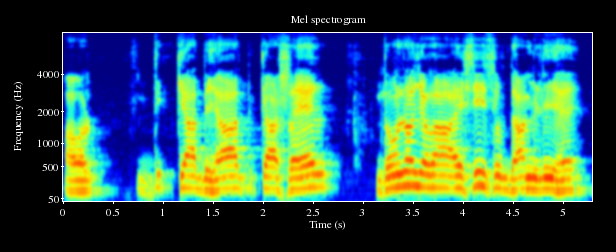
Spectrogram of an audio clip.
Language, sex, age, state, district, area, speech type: Hindi, male, 60+, Uttar Pradesh, Hardoi, rural, spontaneous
